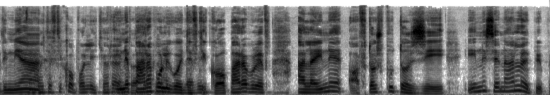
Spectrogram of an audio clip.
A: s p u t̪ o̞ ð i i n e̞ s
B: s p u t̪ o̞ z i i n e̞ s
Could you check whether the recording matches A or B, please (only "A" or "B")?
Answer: B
